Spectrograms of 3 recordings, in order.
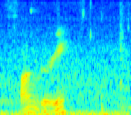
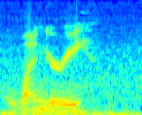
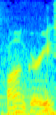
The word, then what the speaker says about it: Whangarei: to be confused confused with Winery it's actually pronounced Hungary I'm glad I looked that up because to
